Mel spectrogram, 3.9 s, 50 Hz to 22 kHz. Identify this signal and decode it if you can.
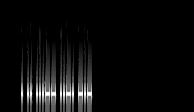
Morse code, heard as a keyed tone, about 40 wpm, 700 Hz. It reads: EI3FK
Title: DXCC-100 Call Signs - 5 Characters - 40wpm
